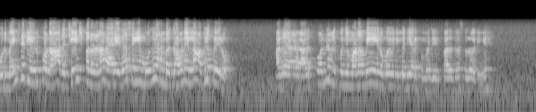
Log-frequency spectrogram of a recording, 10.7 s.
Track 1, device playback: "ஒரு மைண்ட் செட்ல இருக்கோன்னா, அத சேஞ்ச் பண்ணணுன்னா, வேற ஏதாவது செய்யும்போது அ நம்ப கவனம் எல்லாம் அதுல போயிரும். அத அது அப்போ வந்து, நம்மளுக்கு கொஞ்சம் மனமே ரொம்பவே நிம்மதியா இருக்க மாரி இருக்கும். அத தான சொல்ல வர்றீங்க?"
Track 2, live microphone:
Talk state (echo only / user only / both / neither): echo only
